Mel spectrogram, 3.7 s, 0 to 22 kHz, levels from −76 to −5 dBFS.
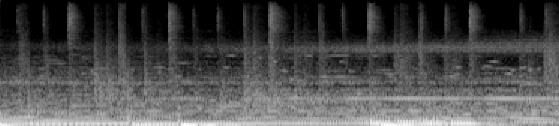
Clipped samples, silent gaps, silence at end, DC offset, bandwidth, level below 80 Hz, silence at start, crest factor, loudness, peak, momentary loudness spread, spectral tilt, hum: under 0.1%; none; 0 s; under 0.1%; 19 kHz; -18 dBFS; 0 s; 14 dB; -18 LUFS; -2 dBFS; 8 LU; -7 dB/octave; none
